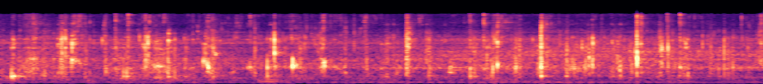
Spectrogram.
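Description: A person chewing food close to the microphone: irregular soft wet clicks and smacks of the mouth, several a second.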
